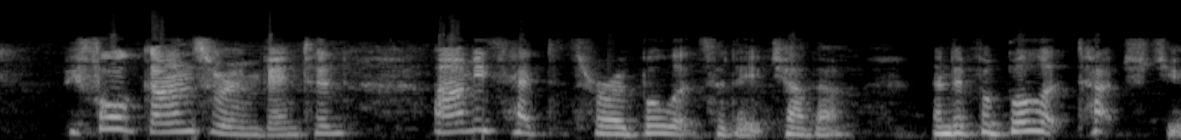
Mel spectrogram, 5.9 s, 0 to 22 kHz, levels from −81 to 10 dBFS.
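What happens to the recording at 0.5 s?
Pre-emphasis left on, from 0.0 to 2.41 s: the treble was lifted before transmission and the matching de-emphasis was never applied, so 10 kHz sits about 11 dB above 1 kHz, which fits a J.17 curve. The speech sounds thin, bright and hissy on sibilants.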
